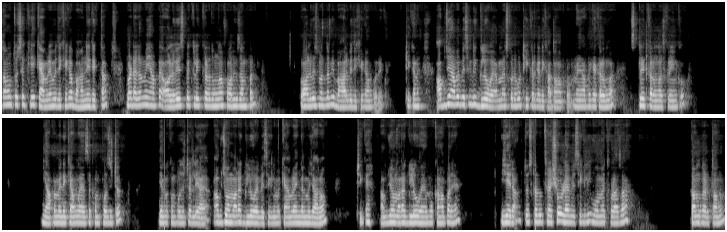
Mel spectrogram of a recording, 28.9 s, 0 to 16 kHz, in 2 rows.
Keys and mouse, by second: 0.4 KP_0, 1.1-2.0 middle drag, 2.6 KP_0, 5.1-6.2 drag, 6.3 KP_0, 6.8 middle drag, 10.9 click, 13.0 click, 13.8 click, 14.9-17.3 drag, 18.1 middle click, 19.9 KP_0, 21.6 middle click, 22.7 middle click, 23.4 middle click, 23.9 middle click, 25.1 middle click, 26.5 click, 27.3 click, 27.9 click, 28.5 click.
